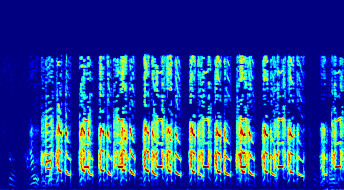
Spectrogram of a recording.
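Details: Wild grey partridge recorded in a hunting setting, giving a loud, harsh, rasping call. The call is repeated in rapid bursts of about three per second for nearly four seconds, with faint squeaky chirps in the background.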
